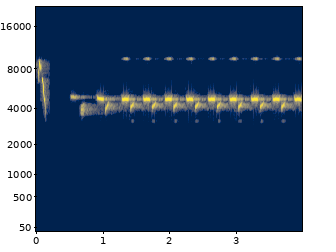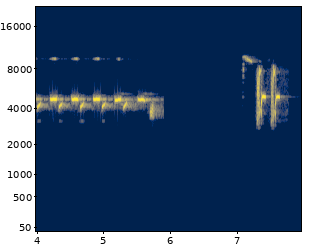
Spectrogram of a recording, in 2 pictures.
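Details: Masteran of a Java sparrow, locally Gelatik Wingko: a long, even train of high whistled double notes with faint higher ticks, then silence and a quick burst of falling chirps.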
